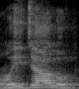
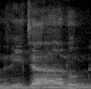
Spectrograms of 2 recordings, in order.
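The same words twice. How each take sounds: First: The r is heavy and thick. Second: The r is light and thin. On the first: The speaker calls it wrong. "এভাবে মোটা পড়া যাবে না" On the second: The speaker calls it right. "এটা বারিক হবে"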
